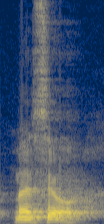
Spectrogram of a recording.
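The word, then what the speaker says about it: Monsieur: इसको बोला कैसे जाएगा? इसका जो प्रोनाउंसिएशन होगा वो होगा यहाँ पे मैं लिख रहा हूँ म, इसको ऐसे बोल लेंगे म एंड मस्यो।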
